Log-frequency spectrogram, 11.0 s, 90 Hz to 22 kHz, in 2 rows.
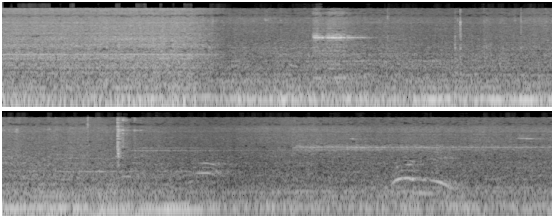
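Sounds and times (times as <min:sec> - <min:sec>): hiss: 0:00.0 - 0:02.2
vehicle engines rumbling: 0:00.0 - 0:11.0.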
